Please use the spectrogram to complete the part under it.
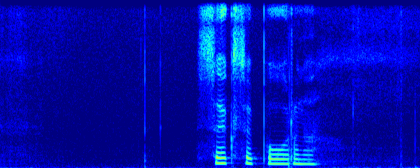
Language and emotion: Russian, neutral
